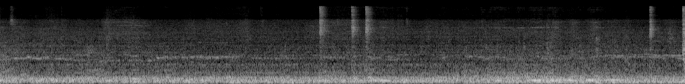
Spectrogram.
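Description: A train's steady low rumble with a humming tone that fades in and out, and a few light clicks about three seconds in and again near the end.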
